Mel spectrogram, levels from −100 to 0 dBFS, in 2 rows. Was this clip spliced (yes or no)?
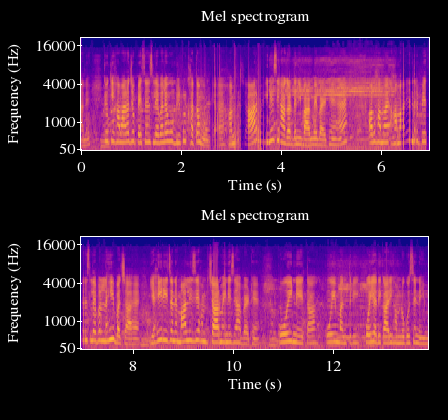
no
